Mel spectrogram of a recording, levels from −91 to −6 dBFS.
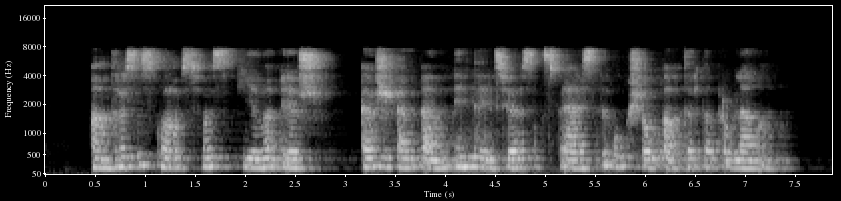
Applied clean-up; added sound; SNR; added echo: neural mask model DeepFilterNet 3.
